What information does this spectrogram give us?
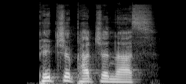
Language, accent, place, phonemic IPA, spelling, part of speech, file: German, Germany, Berlin, /ˈpɪt͡ʃəˈpat͡ʃəˈnas/, pitschepatschenass, adjective, De-pitschepatschenass.ogg
- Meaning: very wet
